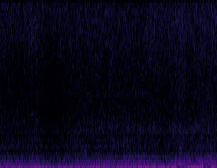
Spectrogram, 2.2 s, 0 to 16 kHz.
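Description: DJI Air 3 quadcopter drone hovering close overhead, its propellers making a steady whine that dips slightly in pitch about half a second in, with wind rumbling on the microphone.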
